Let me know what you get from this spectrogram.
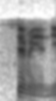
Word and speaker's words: Siemian: Siemian, yep.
